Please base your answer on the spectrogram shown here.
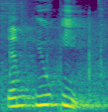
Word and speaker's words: mu: It is pronounced as M-U-E, M-U-E, mu, dynamic viscosity.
